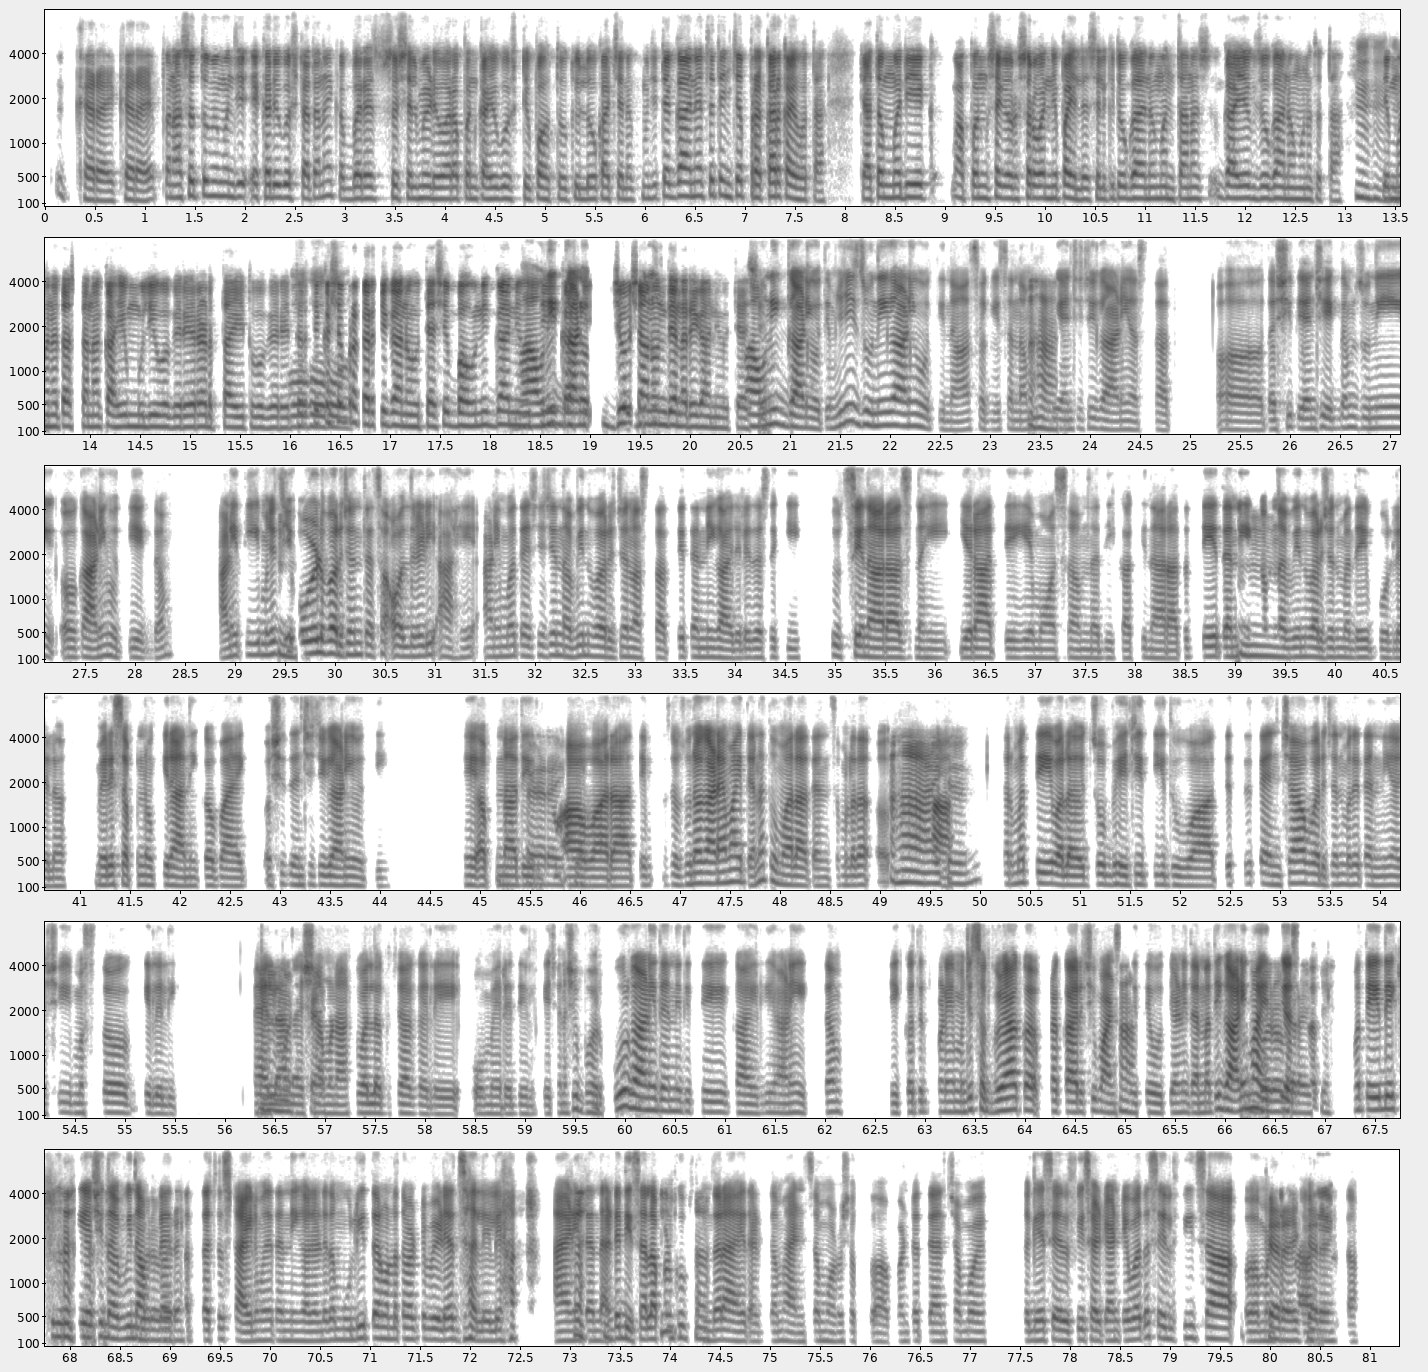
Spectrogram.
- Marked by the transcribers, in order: tapping; in English: "ओल्ड व्हर्जन"; in English: "व्हर्जन"; in Hindi: "तुझसे नाराज नहीं, ये राते ये मौसम नदी का किनारा"; in English: "व्हर्जनमध्ये"; in Hindi: "मेरे सपनो की रानी कब आएगी"; in Hindi: "हे अपना दिल तो आवारा"; in Hindi: "जो भेजी थी दुआ"; in English: "व्हर्जनमध्ये"; in Hindi: "पहला नशा"; in Hindi: "लग जा गले, ओ मेरे दिल के चैन"; laughing while speaking: "मग"; chuckle; chuckle; laughing while speaking: "झालेल्या"; chuckle
- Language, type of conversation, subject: Marathi, podcast, तुझं आवडतं गाणं थेट कार्यक्रमात ऐकताना तुला काय वेगळं वाटलं?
